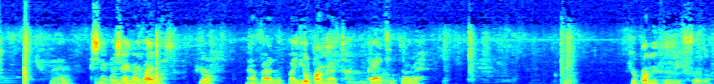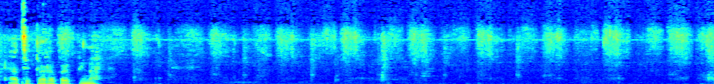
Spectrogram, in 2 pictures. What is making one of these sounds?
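Hands knead and roll soft dough on a wooden board with quiet thumps.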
